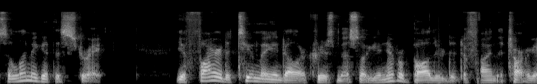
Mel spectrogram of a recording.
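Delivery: ordinary delivery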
